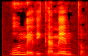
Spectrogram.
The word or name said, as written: un medicamento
